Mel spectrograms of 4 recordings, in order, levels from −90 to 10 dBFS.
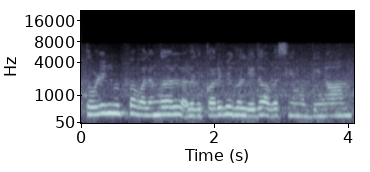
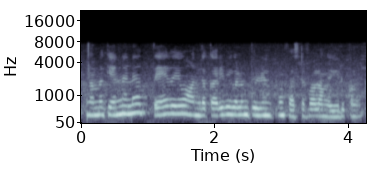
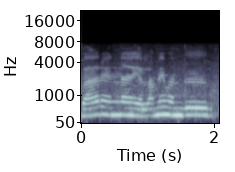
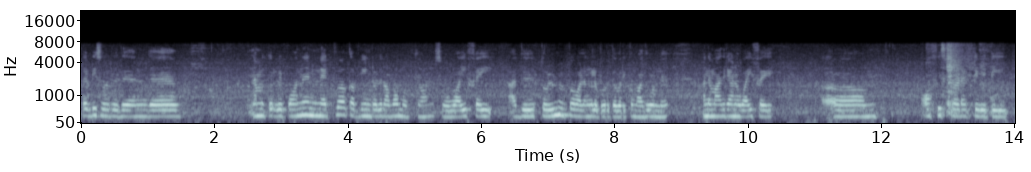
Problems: background sounds at intervals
